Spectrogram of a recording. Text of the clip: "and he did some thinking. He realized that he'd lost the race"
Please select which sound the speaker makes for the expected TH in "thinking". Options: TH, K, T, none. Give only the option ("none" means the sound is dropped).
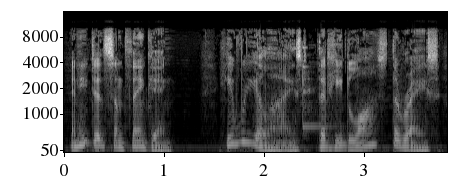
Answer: TH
